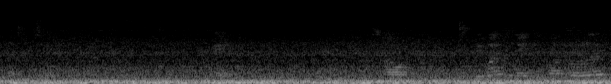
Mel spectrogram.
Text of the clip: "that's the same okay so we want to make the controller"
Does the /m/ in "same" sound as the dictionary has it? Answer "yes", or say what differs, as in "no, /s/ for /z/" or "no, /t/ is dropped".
no, /m/ is dropped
